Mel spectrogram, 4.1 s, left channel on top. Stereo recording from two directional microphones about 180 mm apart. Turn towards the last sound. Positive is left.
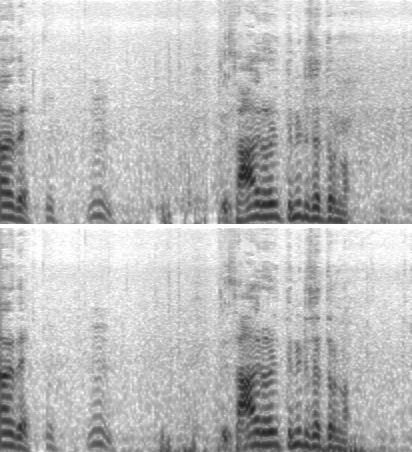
turn(degrees=0)  # may be behind; listen again after turning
